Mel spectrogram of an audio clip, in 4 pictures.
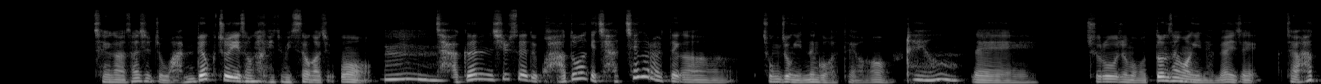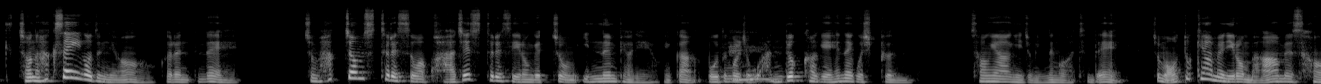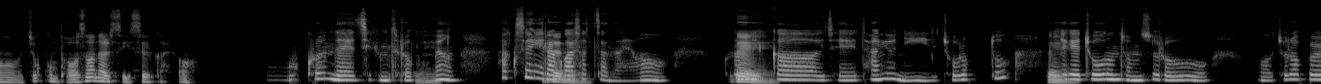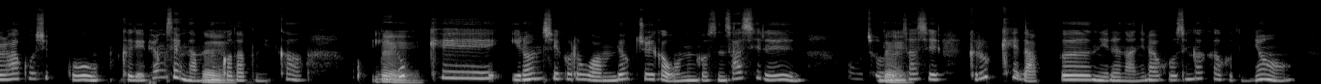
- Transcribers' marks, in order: laughing while speaking: "성향이 좀"; laughing while speaking: "마음에서"; other background noise
- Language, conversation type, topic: Korean, advice, 완벽주의 때문에 작은 실수에도 과도하게 자책할 때 어떻게 하면 좋을까요?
